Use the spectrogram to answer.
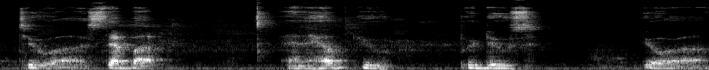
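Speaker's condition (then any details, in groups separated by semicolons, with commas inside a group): ALS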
